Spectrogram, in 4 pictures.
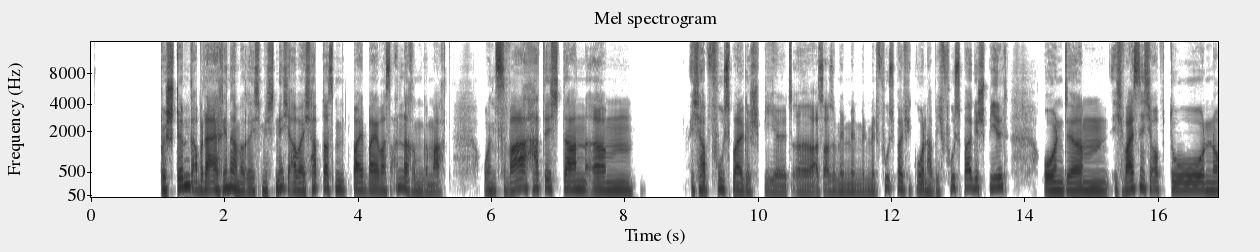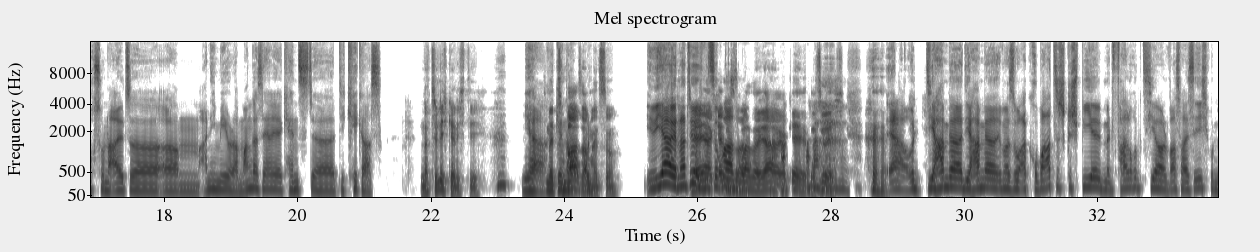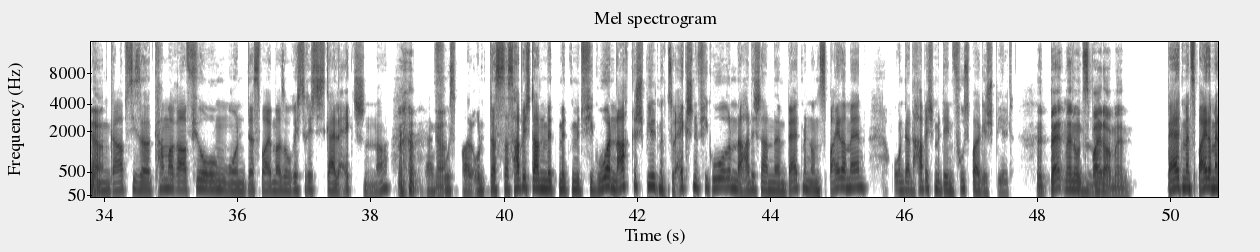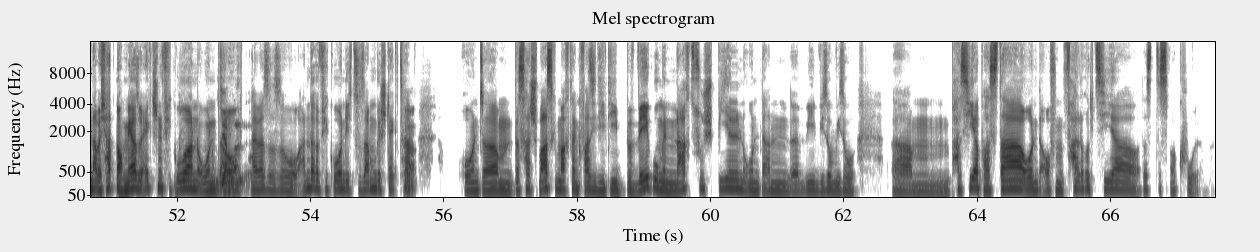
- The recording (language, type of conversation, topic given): German, podcast, Wie ist deine selbstgebaute Welt aus LEGO oder anderen Materialien entstanden?
- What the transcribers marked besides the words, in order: "erinnere" said as "erinnermere"; other background noise; chuckle; joyful: "ja, natürlich"; chuckle; chuckle; chuckle; other noise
